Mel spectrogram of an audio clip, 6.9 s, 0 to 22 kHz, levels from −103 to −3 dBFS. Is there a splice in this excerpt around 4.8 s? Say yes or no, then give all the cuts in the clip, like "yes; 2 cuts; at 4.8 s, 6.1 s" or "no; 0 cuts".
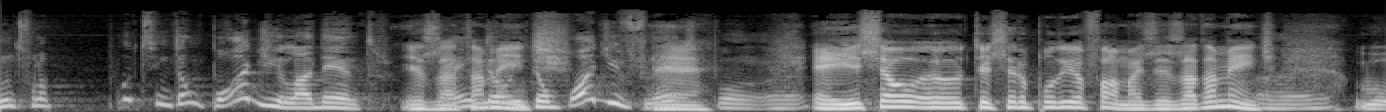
no; 1 cut; at 3.2 s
